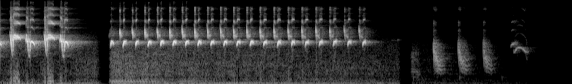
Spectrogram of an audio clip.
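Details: Black-winged starling calling, said to set other starlings calling too: a few loud harsh notes, then a fast run of about twenty-five sharp, evenly repeated chattering notes, ending with scattered soft notes and a short whistle.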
